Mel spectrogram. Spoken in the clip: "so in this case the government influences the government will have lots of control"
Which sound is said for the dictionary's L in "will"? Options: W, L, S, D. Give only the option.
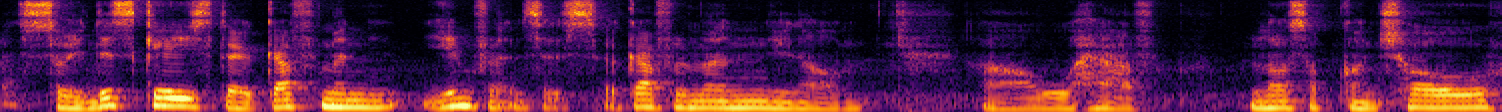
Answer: W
